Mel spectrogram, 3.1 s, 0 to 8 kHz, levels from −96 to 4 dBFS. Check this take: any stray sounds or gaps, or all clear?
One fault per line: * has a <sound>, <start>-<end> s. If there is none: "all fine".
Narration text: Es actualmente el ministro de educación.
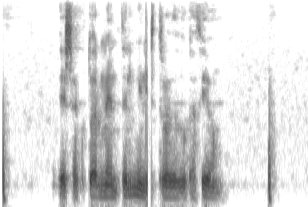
* has a dropout, 1.5-1.5 s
